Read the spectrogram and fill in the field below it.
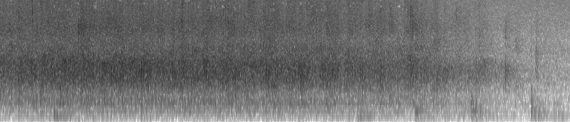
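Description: Sustained audience applause at a charity luncheon as a speaker is welcomed to the stage: dense, full clapping that stays loud and steady, then gradually tapers off near the end.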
